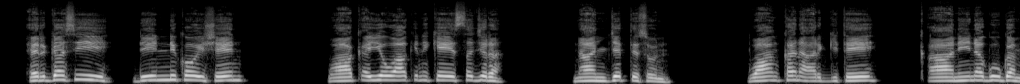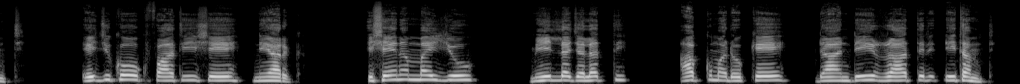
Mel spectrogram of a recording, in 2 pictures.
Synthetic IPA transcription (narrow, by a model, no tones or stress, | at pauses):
ʔɛɾɡɐsiː | d̪iːnːɪkoːɪʃe̞ːn | waːkʼɐjːɔwaːkʼɪnɪke̞ːsːɐd͡ʒɪɾɐ | naːnd͡ʒɛt̪ːɛsʊn | waːŋkɐnɐːɾɡɪt̪e̞ː | kʼaːniːnɐɡuːɡɐmt̪ɪ̥ | ʔɪd͡ʒɪkoːkʊ̥faːt̪iːɪʃeːnɪɐɾɡɐ̥ | ʔɪʃe̞ːnɐmːɐɪjːuː | miːlːɐd͡ʒɐlɐt̪ːɪ | ʔɐkːʊmɐᶑɔkʼːe̞ː | d̪aːnd̪iːɪrːaːt̪ːɪᶑ̪ɪɗːiːt̪ɐmt̪ɪ̥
